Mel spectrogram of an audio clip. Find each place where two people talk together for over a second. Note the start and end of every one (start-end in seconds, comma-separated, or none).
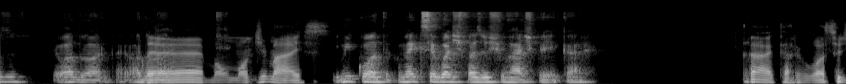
none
